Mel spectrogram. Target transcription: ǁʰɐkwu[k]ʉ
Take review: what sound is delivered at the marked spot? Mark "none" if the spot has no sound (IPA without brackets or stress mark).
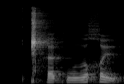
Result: χ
